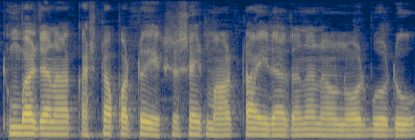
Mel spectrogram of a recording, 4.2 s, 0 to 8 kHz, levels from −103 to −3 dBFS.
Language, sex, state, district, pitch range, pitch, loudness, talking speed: Kannada, male, Karnataka, Bellary, 115-135 Hz, 125 Hz, -27 LUFS, 130 wpm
